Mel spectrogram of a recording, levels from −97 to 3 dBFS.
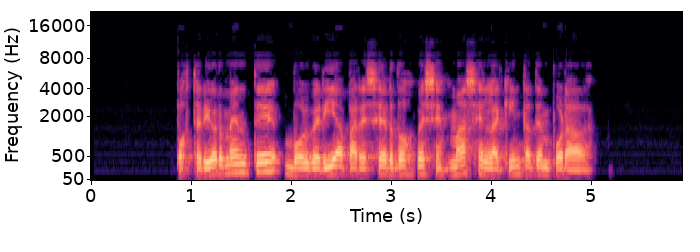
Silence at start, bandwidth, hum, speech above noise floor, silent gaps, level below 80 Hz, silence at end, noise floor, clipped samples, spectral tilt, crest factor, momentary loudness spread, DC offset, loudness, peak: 0.85 s; 7.8 kHz; none; 65 dB; none; -56 dBFS; 0.9 s; -79 dBFS; under 0.1%; -4.5 dB/octave; 14 dB; 6 LU; under 0.1%; -14 LUFS; -2 dBFS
